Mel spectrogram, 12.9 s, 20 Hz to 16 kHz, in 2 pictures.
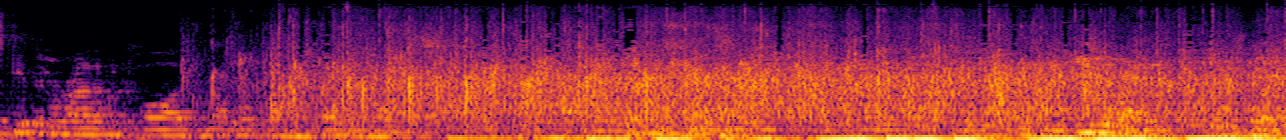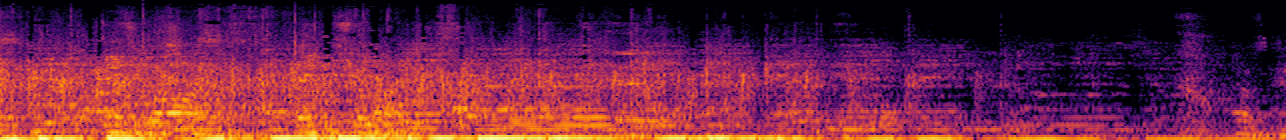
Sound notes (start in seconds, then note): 2.6 audience applauds; 8.9 audience applauds; 9.9 upbeat music; 12.2 exhales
